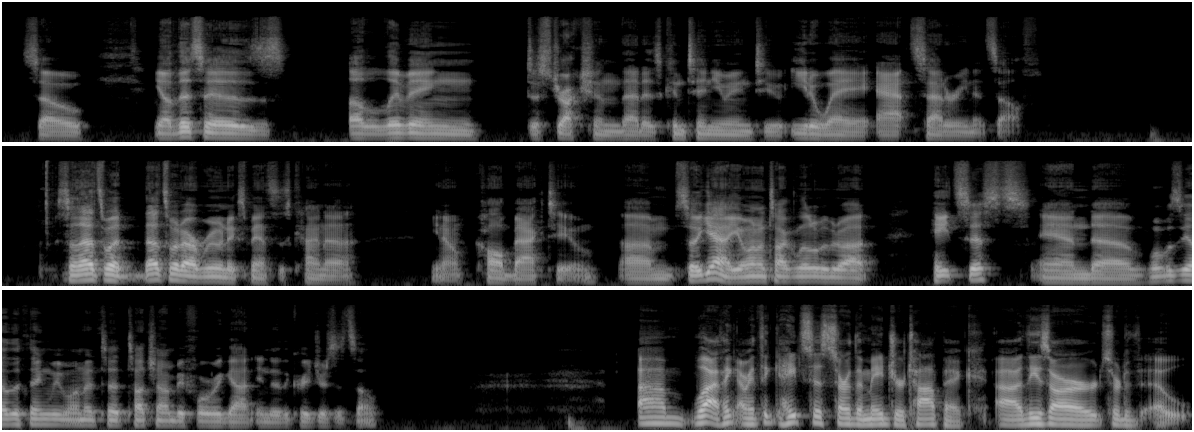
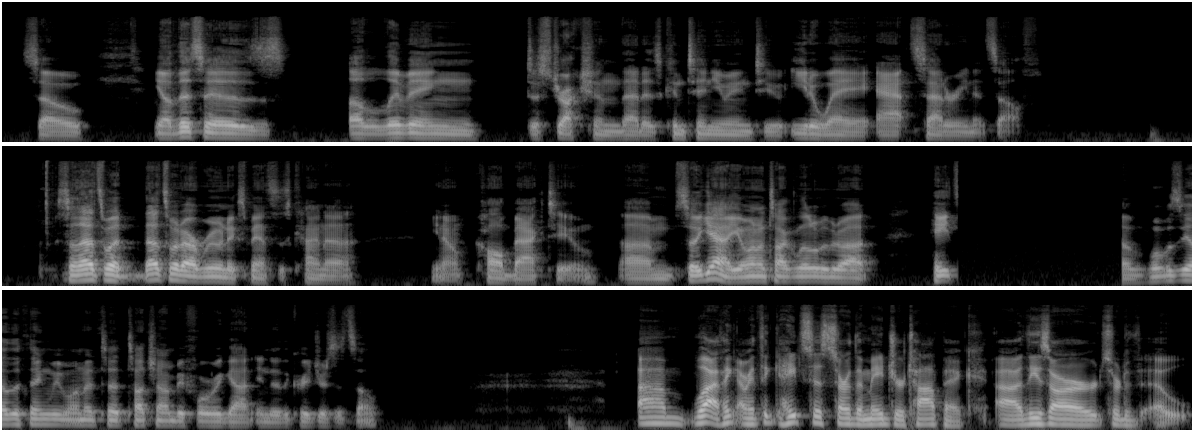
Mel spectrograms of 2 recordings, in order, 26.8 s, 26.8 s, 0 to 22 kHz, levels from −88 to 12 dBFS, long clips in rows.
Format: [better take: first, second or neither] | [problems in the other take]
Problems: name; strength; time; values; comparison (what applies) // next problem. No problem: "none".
first | audio cutting out; at 16 s for 1 s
